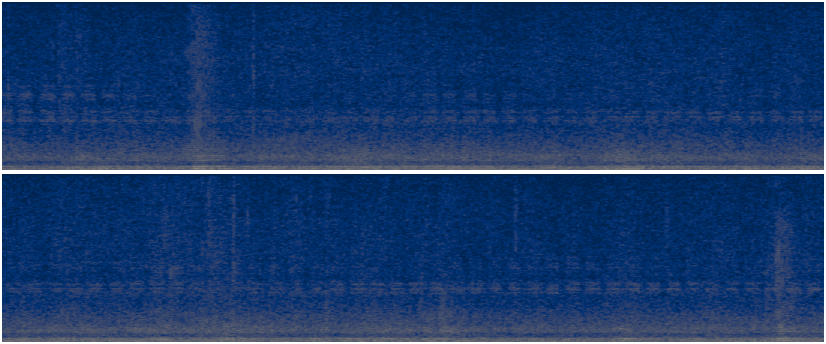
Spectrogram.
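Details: Bee swarm pouring out of its hive, a dense steady drone of many wings with layered low hum bands and faint brighter tones over a continuous wash of buzzing.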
